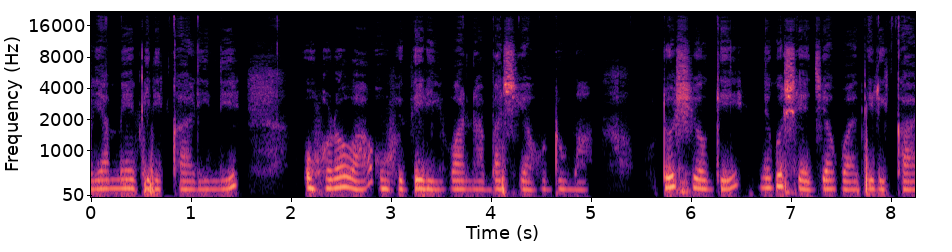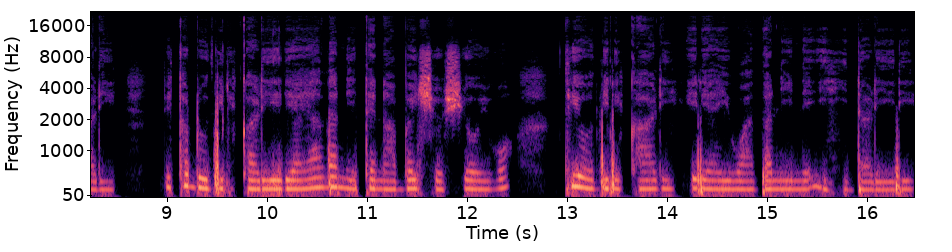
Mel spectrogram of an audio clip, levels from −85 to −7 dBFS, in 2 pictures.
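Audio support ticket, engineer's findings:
Generation loss, whole clip. Speech sounds swirly, hollow and smeared, with blurred attacks, worse than one pass would explain. Likely repeated Opus re-encoding, around seven passes, fits 48 kbit/s. Each pass requantises on shifted frames, stacking noise and spectral holes.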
